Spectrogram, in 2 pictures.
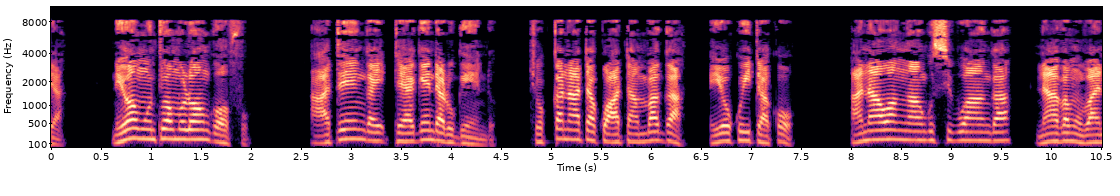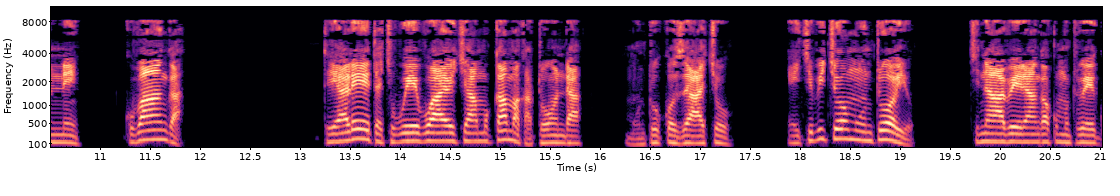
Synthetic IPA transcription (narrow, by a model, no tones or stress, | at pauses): a̰ | nejo̞ːmuːntuo̞ːmulo̞ːŋɡo̞fu | ateŋate̞jaɡe̞ːndaluɡe̞̰ːndo̞ | co̞kːanaːtakwaːtambaɡa | e̞jo̞ːkuitako̞ | anaːwaŋːaːŋɡusiβwaːŋɡa | navamuβanːe̞ | kuβaːŋɡa̰ | te̞jale̞ːtaciβwe̞ːβwaːjo̞camukamaka̰to̞ːnda | muntuːko̞zaːco̞ | eciβico̞ːmuːntuo̞ːjo̞̰ | cinaːβe̞ɾaːŋɡakumutwe̞ːɡ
